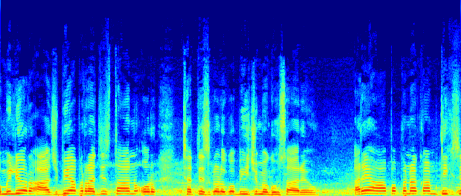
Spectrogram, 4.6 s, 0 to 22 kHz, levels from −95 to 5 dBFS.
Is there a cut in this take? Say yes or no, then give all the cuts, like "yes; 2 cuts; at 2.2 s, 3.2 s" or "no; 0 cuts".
no; 0 cuts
